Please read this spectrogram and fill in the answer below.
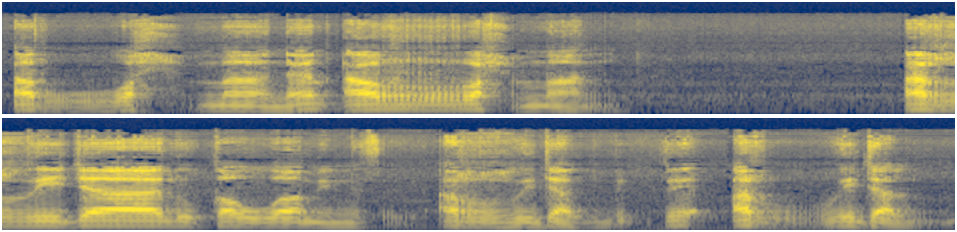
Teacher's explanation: Bisa disembunyikan getaran atau takrirnya.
